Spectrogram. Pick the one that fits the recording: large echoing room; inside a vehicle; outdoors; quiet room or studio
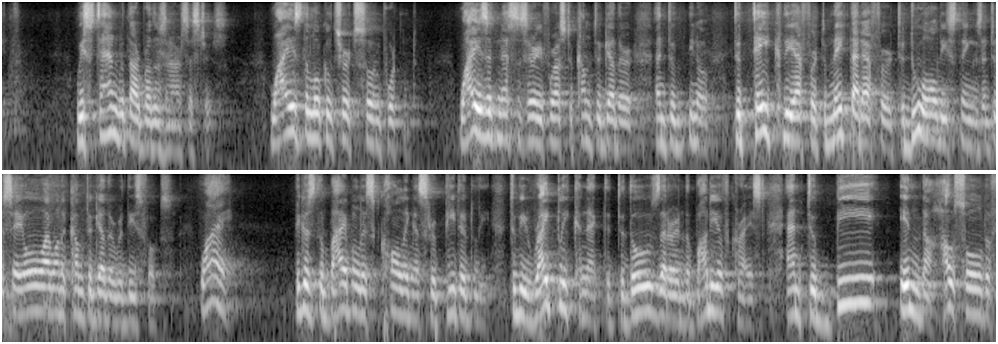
large echoing room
